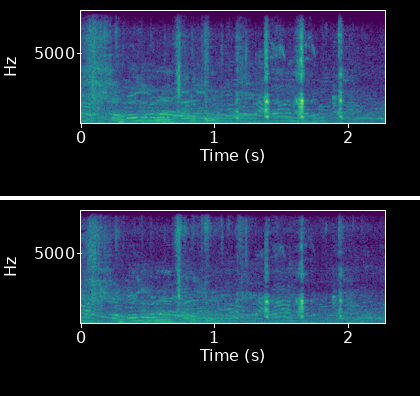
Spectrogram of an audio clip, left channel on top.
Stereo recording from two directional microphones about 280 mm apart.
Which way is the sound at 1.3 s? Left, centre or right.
Left.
